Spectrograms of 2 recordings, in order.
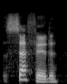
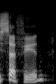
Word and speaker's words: Cepheid: Cepheid. It's actually Cepheid, but yeah, you know what? What's a syllable between friends?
